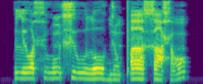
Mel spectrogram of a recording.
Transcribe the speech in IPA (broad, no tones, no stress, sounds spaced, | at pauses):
lʲ o ħ ɦ ũ xʲ u l o ɡʲ õ pʼ a x a ħ ɔ̃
